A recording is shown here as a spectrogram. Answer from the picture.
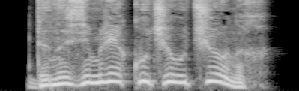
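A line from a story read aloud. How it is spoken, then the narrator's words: Exclaimed. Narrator (Russian): воскликнула Рашми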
